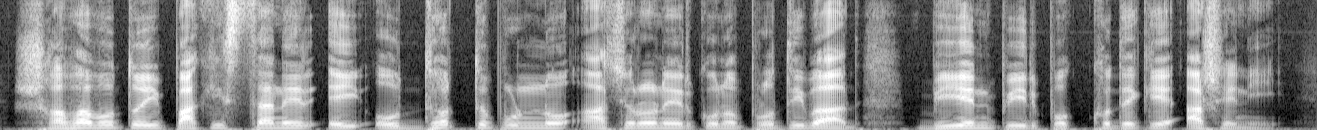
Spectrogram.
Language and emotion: Bengali, neutral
